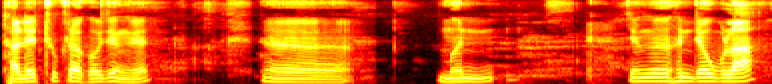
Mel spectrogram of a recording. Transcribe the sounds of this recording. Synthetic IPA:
tʰaletʰukʰɾakʰɯwzɯŋɯ | mɯn | zɯŋɯɦɯnd͡ʒawbla

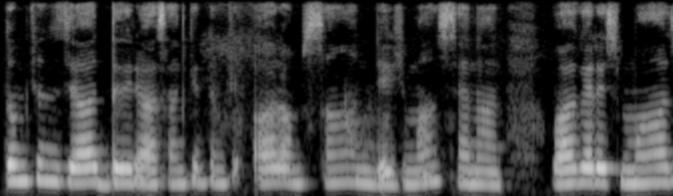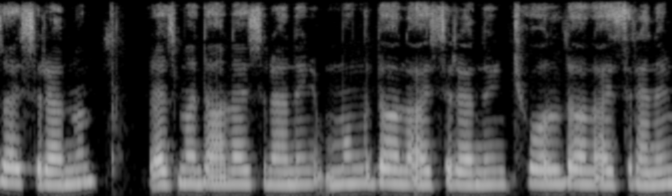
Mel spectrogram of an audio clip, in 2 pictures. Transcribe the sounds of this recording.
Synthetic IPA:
t̪umt͡ʃʰunzʲjaːt̪̚d̪əːɾʲa̰ːsaːnkʲinʲt̪umt͡ʃʰiʔaːɾaːmsaːnlʲed͡ʒmɐːnsɐnaːnʋaːɡɐɾɐsʲmaːzaːsɾɐnun | ɾɐzmɐd̪a̰ːlaːsɾɐnɨnʲmuŋɡd̪aːla̰ːsɾɐnunʲt͡ʃʰoːld̪aːla̰ːsɾɐnɨnʲ

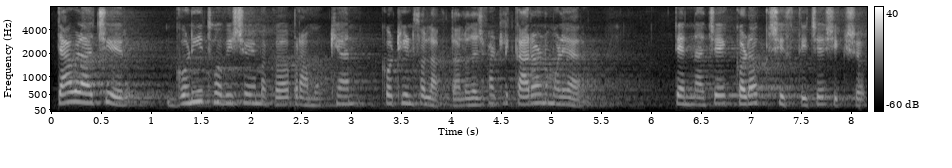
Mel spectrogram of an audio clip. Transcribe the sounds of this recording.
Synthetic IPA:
t̪jaʋeɭat͡ɕiːɾɡəɽ̃iːt̪ʋəʋiɕəjm̤əkapɾamukʰjankəʈʰiːɳsɔlaɡt̪alɔt̪at͡ɕifaʈliːkaɾəɳməɭjaɾ | t̪enːat͡sekəɽəkɕist̪it͡seɕikʂək

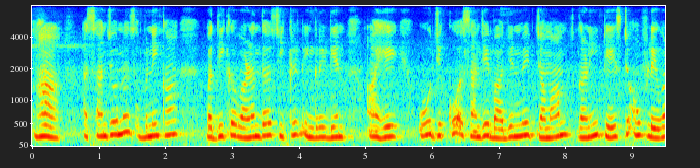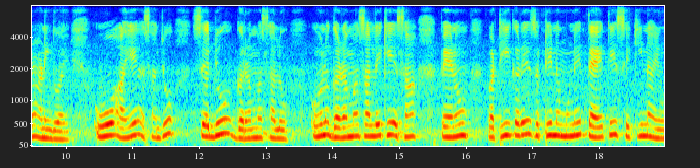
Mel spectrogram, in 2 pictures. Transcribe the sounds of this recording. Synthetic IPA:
ɦaː | ɐsãːɲd͡ʑonəsɐbʱɪnekʰãː | ʋɐd̪ʱiːkʋɐɽ̃ə̃nd̪əsiːkɾeːʈɪ̃ŋɡɾeːɖijən | aːɦe | ʊɦod͡ʑeːkoɐsãɲd͡ʑebʱaːɗijənɪ̆mẽt̪ɐmaːmɡʱɐɽ̃iʈeːsʈɛ̃ːfleːʋəɾaːɽ̃ĩːn̆d̪oaːɦe | ʊɦoaːɦeɐsãːɲd͡ʑo | sɐʄoɡɐɾəmːɐsaːlo | ʊɦʊnəɡɐɾəmːɐsaːlekʰeːɐsãpɐɦɪɽ̃õ | ʋɐʈʰikɐɾesʊʈʰenɐmuːnet̪ɛːɦt̪eseːkĩnd̪aːɦijũː

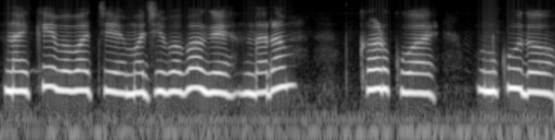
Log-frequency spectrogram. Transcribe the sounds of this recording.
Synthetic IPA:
najkɛbaβat͡ʃɛməd͡ʒʱibabaɡɛd̪aɾəm | kʰəɽkɔwaj | unkud̪ɔ

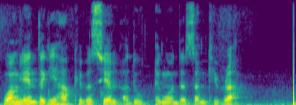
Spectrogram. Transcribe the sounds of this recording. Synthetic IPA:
waŋlendɐɡiɦapkʰːibɐselɐdueŋondɐt͡ʃɐŋkʰibɾɐ

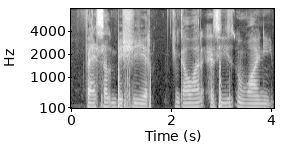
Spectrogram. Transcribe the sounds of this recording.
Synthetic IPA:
fɛːsɐlbɪʃiːɾ | ɡɐwɐɾɐziːzwaːjniː

